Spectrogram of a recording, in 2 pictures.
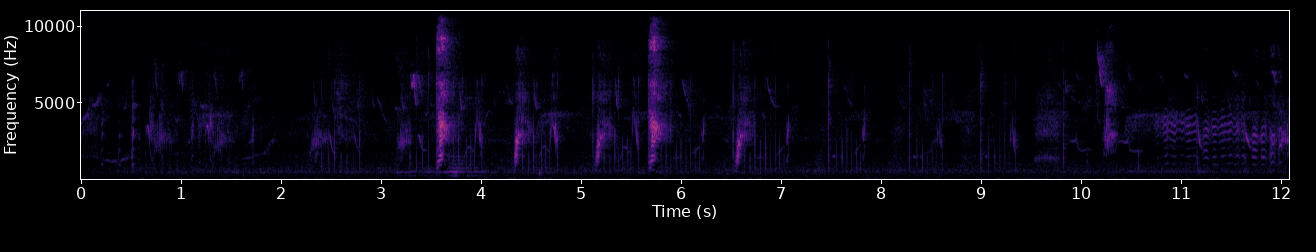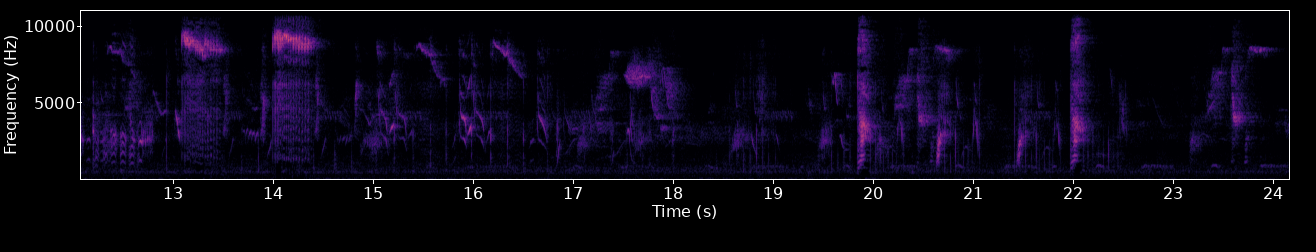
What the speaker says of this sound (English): Let us listen to their strange song, full of whistles, rattles, squawks and trills, and even mimicry of local birds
